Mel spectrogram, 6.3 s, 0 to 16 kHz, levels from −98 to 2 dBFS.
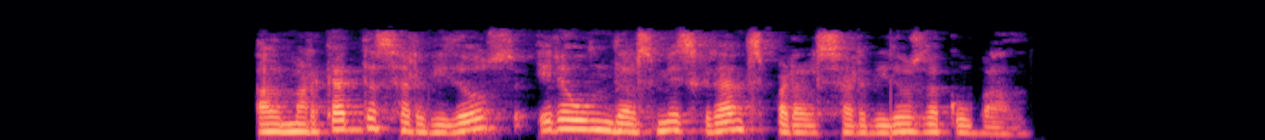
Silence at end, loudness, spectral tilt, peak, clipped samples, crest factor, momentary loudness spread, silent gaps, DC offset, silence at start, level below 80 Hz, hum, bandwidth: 1.2 s; -20 LUFS; -5.5 dB/octave; -4 dBFS; under 0.1%; 18 dB; 8 LU; none; under 0.1%; 1.3 s; -58 dBFS; none; 8 kHz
